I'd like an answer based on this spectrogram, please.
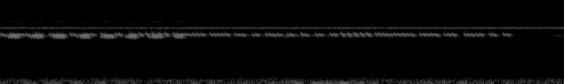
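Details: Autumn insect calls recorded for sleep ASMR: distinct pulsed chirps repeated about twice a second at first, then merging into a steady high trill that fades slightly toward the end over a low hum.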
